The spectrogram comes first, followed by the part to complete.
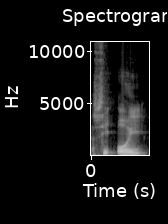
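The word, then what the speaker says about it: ซีอุย: Ya udah langsungnya kita mulai pembahasan tentang Si Kuei, atau kalau orang Thailand tuh bacanya Si Oi.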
